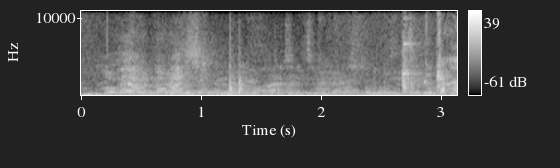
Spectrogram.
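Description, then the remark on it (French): Busy bar ambience after work: a murmur of overlapping voices, including two men, with dishes and glasses clinking now and then, several sharp clinks cutting through the chatter near the end. “Et c'est dans un bar, à la sortie du travail, qu'elle entendit les deux hommes.”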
